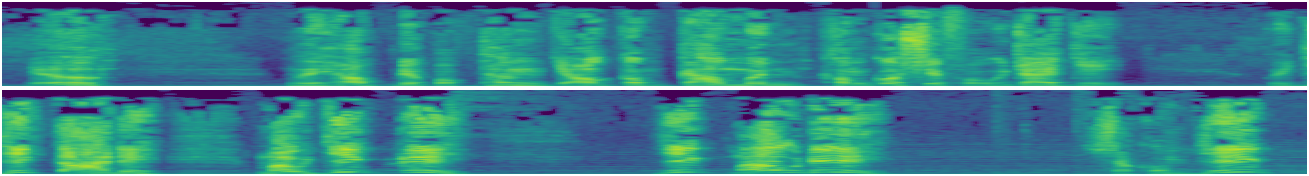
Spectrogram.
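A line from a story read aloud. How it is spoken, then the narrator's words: Fearful angry growl. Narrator (Vietnamese): Lão sợ hãi và giận dữ gằn giọng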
